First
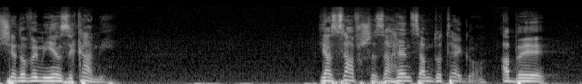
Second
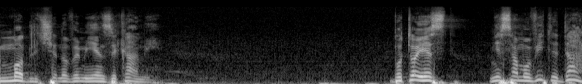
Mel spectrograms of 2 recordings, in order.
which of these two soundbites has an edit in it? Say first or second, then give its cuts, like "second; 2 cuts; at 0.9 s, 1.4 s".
first; 1 cut; at 4.9 s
